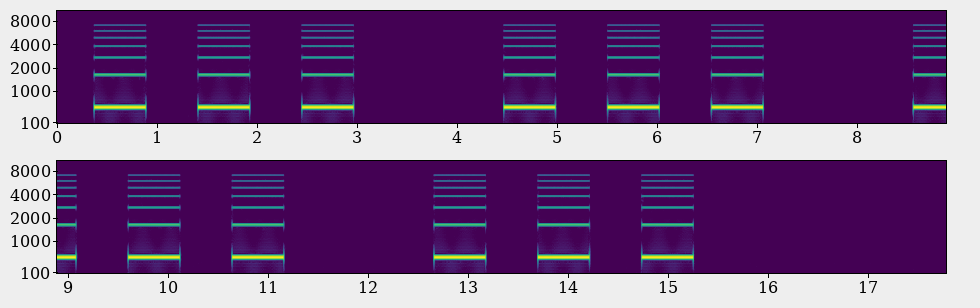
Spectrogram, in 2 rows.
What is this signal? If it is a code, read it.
Alarm pattern, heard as an alarm's beeps, played four times, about 550 Hz. Temporal three. Smoke or fire, evacuate.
